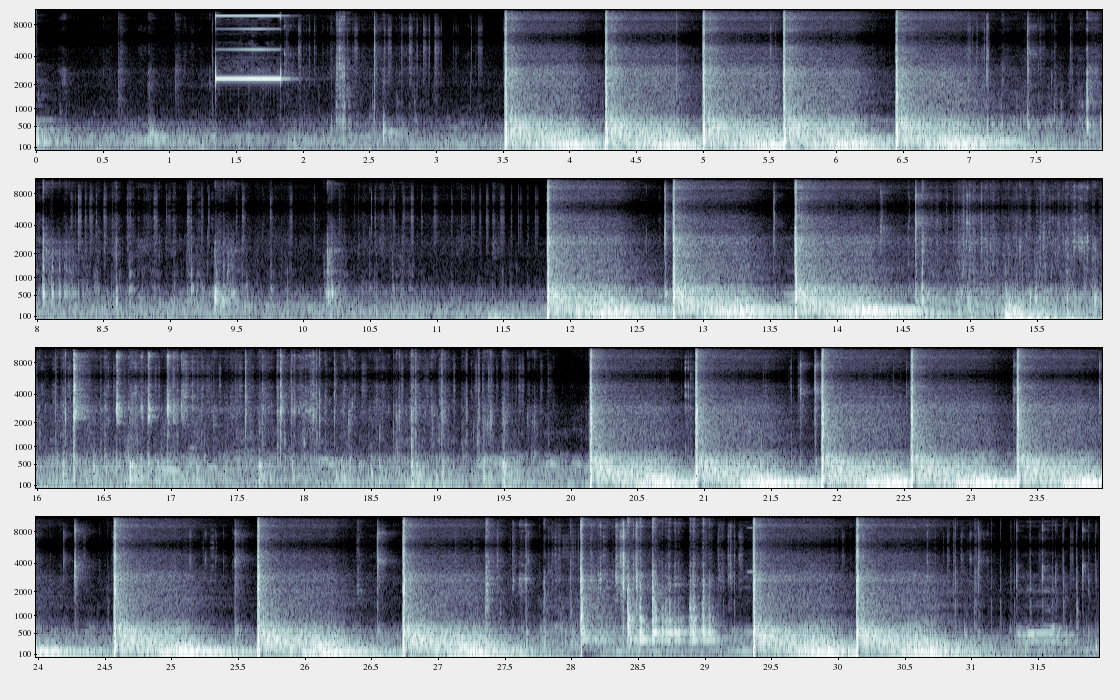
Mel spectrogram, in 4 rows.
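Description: A shot timer's electronic start beep about a second and a half in, then strings of pistol shots from a 1911 fired in quick succession, ringing in an indoor range, with quieter pauses between the strings.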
